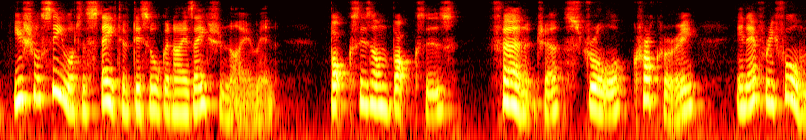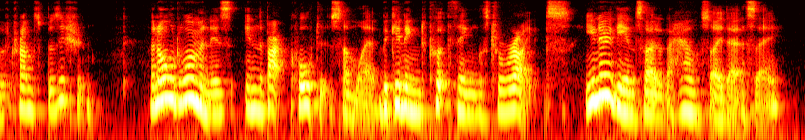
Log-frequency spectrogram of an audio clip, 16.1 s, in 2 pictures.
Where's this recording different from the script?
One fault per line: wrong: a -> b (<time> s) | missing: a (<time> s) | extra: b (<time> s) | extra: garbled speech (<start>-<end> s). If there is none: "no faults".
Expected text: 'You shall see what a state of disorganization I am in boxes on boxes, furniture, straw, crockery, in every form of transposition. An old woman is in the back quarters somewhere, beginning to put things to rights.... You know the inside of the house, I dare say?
no faults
